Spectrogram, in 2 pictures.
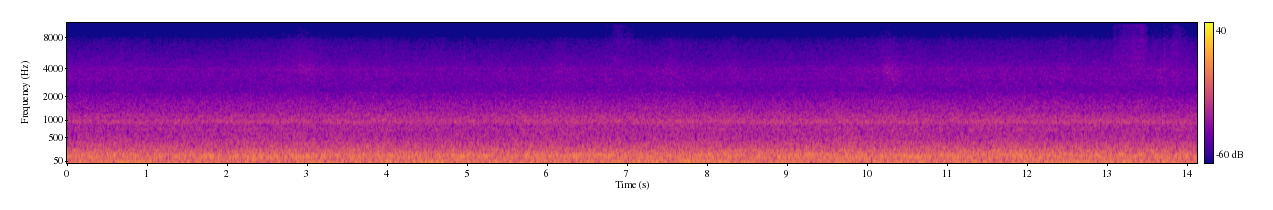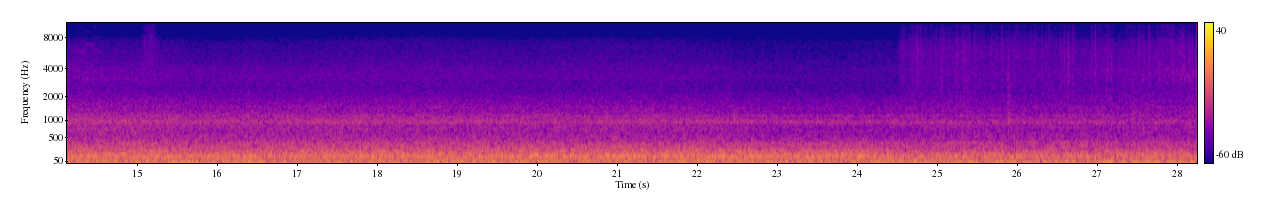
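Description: Steady road and tyre rumble with a low engine hum, heard inside the cabin of a petrol Opel Corsa driving through a road tunnel. About three-quarters of the way in, a brighter hiss of tyres on a wet road joins in.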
